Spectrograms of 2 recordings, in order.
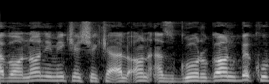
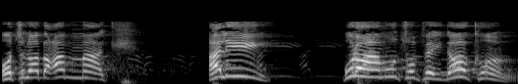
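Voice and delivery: high, urgent call imitating the Prophet's order; sharp, firm command; 12 semitones higher, 3 dB louder than usual. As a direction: call out a retold command, very firmly, voice pitched high. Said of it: "خیلی تند، خیلی محکم". (نقل فرمانی تند و محکم با صدای بلند و زیر)

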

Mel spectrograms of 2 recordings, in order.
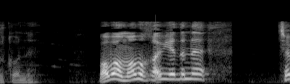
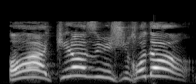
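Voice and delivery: mock shout to God; 9 semitones higher than usual. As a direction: call out to God in mock exasperation. (فریاد ساختگی رو به خدا)

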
